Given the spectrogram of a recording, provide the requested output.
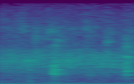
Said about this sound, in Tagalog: Pinigisa na po ang luya.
